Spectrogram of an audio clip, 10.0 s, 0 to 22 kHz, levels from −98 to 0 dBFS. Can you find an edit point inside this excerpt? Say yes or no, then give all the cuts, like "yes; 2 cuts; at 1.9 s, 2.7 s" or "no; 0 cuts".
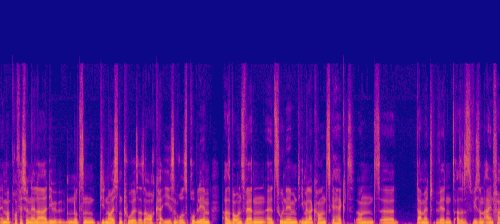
yes; 1 cut; at 4.4 s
